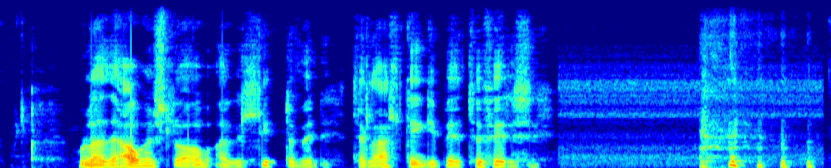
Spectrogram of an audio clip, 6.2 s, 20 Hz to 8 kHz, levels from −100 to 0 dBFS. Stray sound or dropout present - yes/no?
yes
